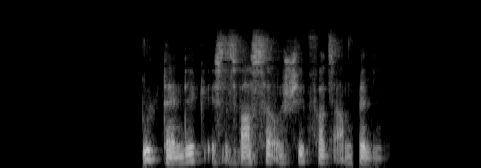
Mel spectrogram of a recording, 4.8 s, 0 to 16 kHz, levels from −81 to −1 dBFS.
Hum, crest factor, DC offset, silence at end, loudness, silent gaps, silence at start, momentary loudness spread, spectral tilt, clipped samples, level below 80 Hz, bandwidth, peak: none; 24 dB; under 0.1%; 1 s; -33 LUFS; 3.55-3.60 s; 1.45 s; 6 LU; -4.5 dB/octave; under 0.1%; -66 dBFS; 9.2 kHz; -12 dBFS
